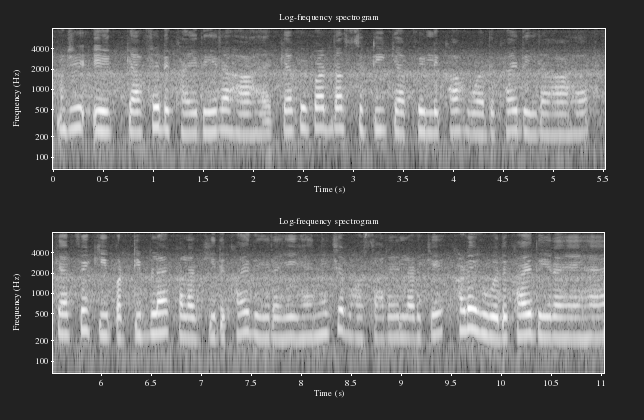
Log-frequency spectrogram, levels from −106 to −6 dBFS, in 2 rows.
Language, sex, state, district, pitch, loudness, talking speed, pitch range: Hindi, male, Rajasthan, Churu, 235 Hz, -19 LUFS, 205 wpm, 225-250 Hz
